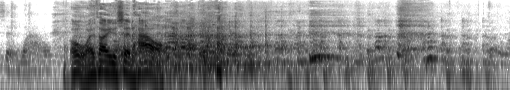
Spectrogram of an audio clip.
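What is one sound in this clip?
An elderly man laughs heartily.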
